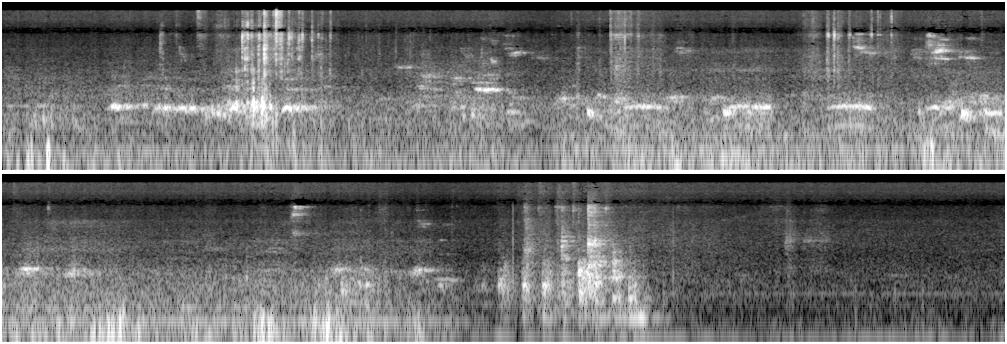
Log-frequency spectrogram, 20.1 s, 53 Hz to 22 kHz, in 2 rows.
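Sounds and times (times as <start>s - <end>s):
pigeons cooing: 0.0s - 16.5s.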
